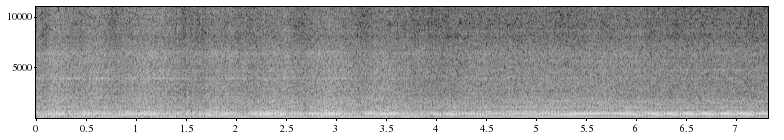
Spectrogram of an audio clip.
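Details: 1970 Honda Trail 90, previously non-running and said to have overheated, after carburetor cleaning: single blips through uneven revs then settles to steady buzzy idle; lots of white smoke, owner unsure if it is burn-off.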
